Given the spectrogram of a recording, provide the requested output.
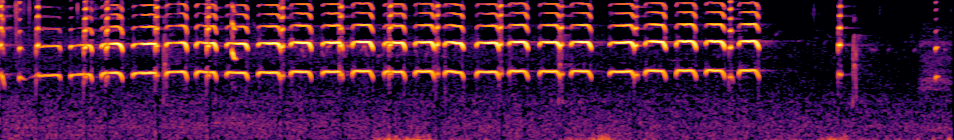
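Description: A Eurasian hobby gives a fast series of about twenty-five shrill, flat-topped notes, roughly three per second, over faint low rumbles, then stops.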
